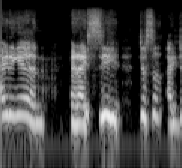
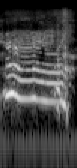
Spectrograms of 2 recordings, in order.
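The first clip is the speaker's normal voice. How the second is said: high mock crying wail; imitated panicked wail; 3 dB louder than usual. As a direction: mimic the sister's hysterical shriek. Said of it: "They're wiping her hands going".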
